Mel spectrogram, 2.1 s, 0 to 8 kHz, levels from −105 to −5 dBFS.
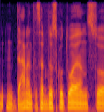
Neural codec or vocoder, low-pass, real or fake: none; 7.2 kHz; real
